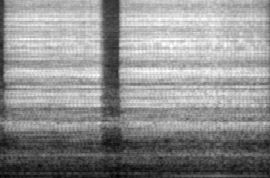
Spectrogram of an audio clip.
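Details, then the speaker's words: Cutting a highly figured walnut platter on the lathe: a harsh, high, raspy buzz that drops out briefly and returns as the tool chatters on the rim edge; the fix shown is switching the handle over and easing off the cut. "you're getting some chatter on the edge of your rim like that, you can hear the chatter we're getting."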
